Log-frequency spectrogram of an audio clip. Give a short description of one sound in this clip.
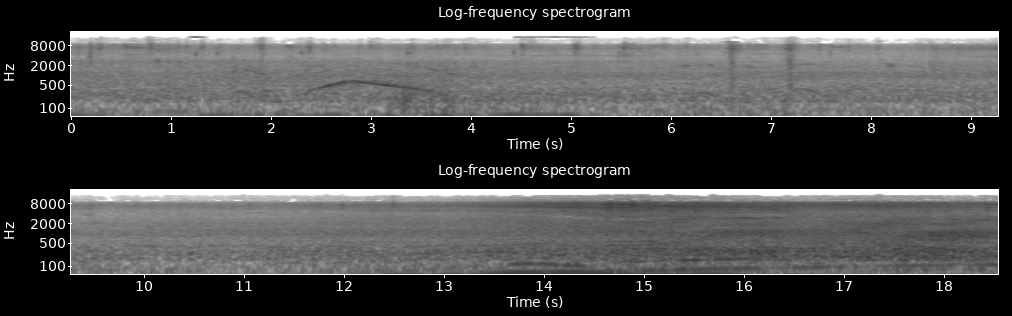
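City traffic hums steadily on a street.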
